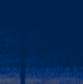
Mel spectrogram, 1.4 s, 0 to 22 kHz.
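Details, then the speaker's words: Noisy mini desk fan after repair, the blade balanced by tapping it and refitted: the fan now spins with a soft, even hum and no squeak, ticking or rattle; normal running. "Nah tuh udah enggak bunyi Kak Kikik lagi ya kita coba nyalain Bang 1 2 3 colok nah tuh nah nah nah nah nah enteng Bang enteng nih dua enteng juga nih nah"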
